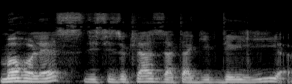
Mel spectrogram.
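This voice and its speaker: Somewhat breathy and in a French accent, the voice keeps a moderate pace with ordinary pitch variation. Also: man. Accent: French accent, noticeable. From France. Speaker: ballet teacher. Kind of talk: instructional tutorial. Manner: counting rhythmically.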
